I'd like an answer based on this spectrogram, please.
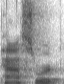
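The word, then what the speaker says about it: passwd: so all you have to do is type password so it's you could call it password or however you want to pronounce it but it's spelled p a SS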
